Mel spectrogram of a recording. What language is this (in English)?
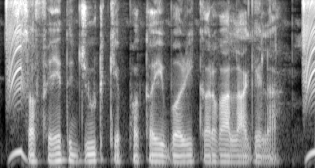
Bhojpuri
